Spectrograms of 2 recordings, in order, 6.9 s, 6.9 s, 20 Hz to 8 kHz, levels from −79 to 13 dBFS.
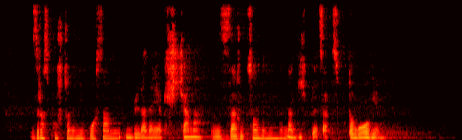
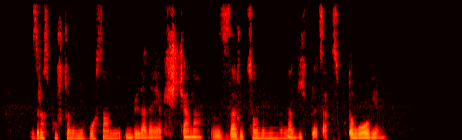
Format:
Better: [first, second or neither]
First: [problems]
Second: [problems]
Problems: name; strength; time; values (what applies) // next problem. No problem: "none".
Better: second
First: room echo; dies away in 0.3 s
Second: none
